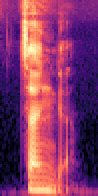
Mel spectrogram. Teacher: Be careful to the pronunciation is tsanga. So it's a schwa sound after the ts sound.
